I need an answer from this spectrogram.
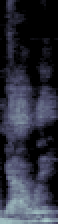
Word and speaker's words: Yahweh: you say the word Yahweh is you they don't even say the word they breathe it because as you inhale so it's when they say it is that's how you say it that's God's name it's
